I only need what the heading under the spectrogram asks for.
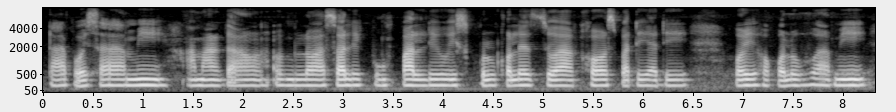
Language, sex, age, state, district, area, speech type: Assamese, female, 30-45, Assam, Dhemaji, urban, spontaneous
